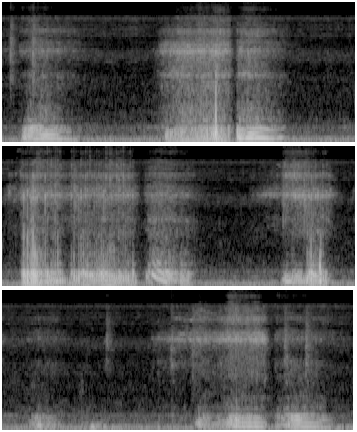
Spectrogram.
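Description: A large Sapsali dog snores loudly in deep, rumbling bursts as it sleeps.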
